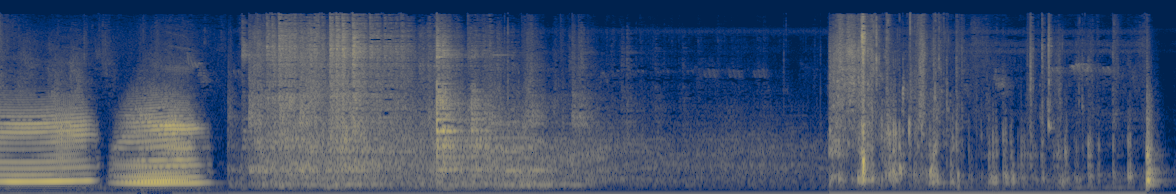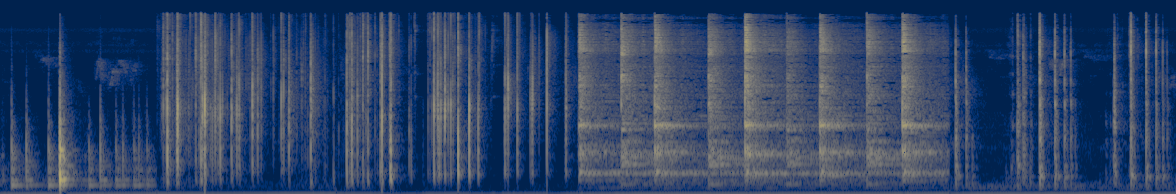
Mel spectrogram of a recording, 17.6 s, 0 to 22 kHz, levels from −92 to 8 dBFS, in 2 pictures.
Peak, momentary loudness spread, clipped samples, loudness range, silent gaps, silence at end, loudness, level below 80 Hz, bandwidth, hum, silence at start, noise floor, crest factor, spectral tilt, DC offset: 0 dBFS; 19 LU; under 0.1%; 8 LU; none; 0.15 s; -26 LUFS; -76 dBFS; 17 kHz; none; 0 s; -52 dBFS; 28 dB; -1 dB/octave; under 0.1%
